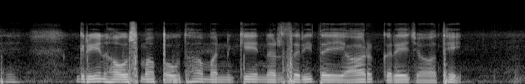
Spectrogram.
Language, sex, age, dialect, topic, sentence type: Chhattisgarhi, male, 18-24, Western/Budati/Khatahi, agriculture, statement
